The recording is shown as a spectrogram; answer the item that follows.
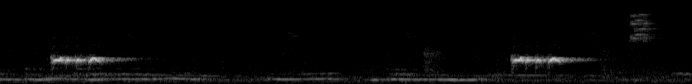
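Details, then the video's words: Singing local zebra dove, used as a lure to prompt other birds to sing: two trilled coo phrases, each quickly pulsed then tapering, spaced over four seconds apart, a steady low drone beneath and a short high chirp near the end. "PERKUTUT LOKAL GACOR BUAT PANCINGAN"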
